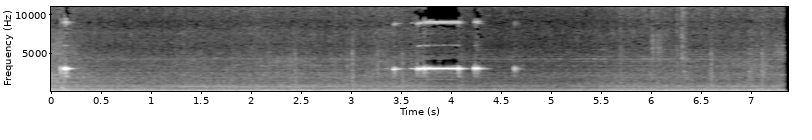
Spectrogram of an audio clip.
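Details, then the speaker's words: Work bus at idle: sharp high chirp in short bursts with one longer beep, the side emergency exit alarm falsely tripping as the bus thinks the exit is open; owner suspects a rubbing wire, not the plunger, unconfirmed. "it's definitely the side emergency exit, because after it's done this, I've got to go back open and shut the door once or twice so that I can turn off the bus without the alarm going off, because somehow the bus thinks that the emergency exit's open."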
